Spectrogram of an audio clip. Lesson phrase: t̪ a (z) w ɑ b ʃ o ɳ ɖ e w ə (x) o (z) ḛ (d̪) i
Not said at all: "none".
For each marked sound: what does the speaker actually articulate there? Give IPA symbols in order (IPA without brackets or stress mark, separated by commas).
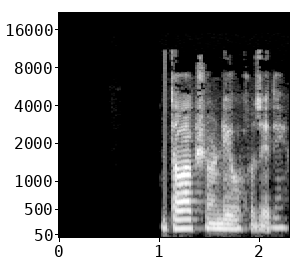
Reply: none, x, z, d̪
